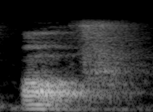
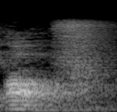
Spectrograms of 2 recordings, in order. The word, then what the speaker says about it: of: This word here is pronounced of. Don't say off, of. And this one here is pronounced off.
